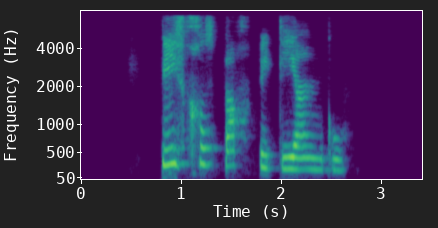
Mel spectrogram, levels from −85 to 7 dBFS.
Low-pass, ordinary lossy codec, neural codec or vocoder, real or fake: 7.2 kHz; MP3, 64 kbps; codec, 44.1 kHz, 2.6 kbps, DAC; fake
